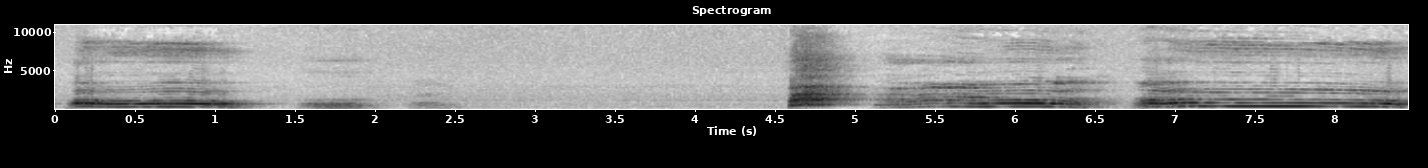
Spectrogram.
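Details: Lonely Kai Ken dog alone at home, howling to call its family back. Long wolf-like howls rich in overtones are broken by short softer notes. A single sharp bark comes midway, then two sustained howls follow in quick succession.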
